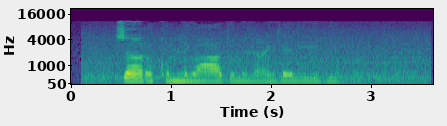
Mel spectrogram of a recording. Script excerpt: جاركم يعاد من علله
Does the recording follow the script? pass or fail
pass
